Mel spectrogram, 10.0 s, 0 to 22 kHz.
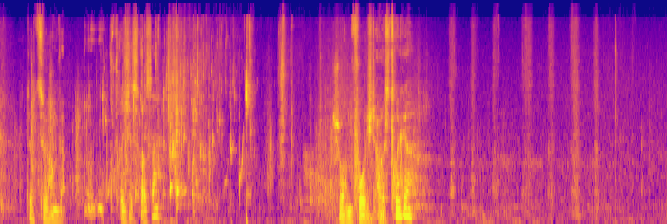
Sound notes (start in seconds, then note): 6.6 soft wiping noises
